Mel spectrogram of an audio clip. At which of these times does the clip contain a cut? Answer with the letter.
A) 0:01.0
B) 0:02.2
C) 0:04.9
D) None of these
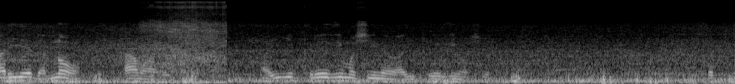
B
